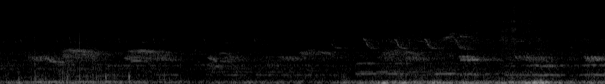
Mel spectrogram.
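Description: Birds calling in short, repeated chirps, with a run of about five quick falling notes around four seconds in. A low rumble sits underneath.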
